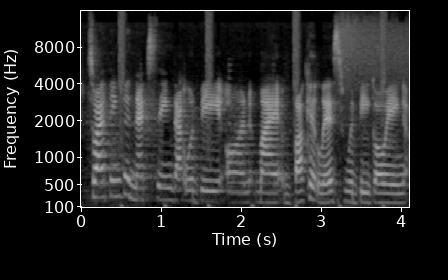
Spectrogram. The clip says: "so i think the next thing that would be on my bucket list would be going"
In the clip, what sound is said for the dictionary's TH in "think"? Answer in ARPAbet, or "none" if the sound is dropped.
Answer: TH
